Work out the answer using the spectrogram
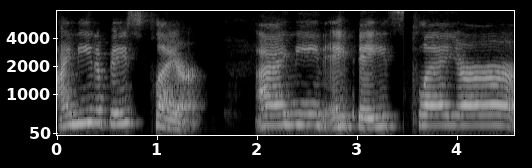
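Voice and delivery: high, drawn-out, stretched yell. Retelling spotting someone across a bar and calling out: retelling a yell. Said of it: "and I'm yelling".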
